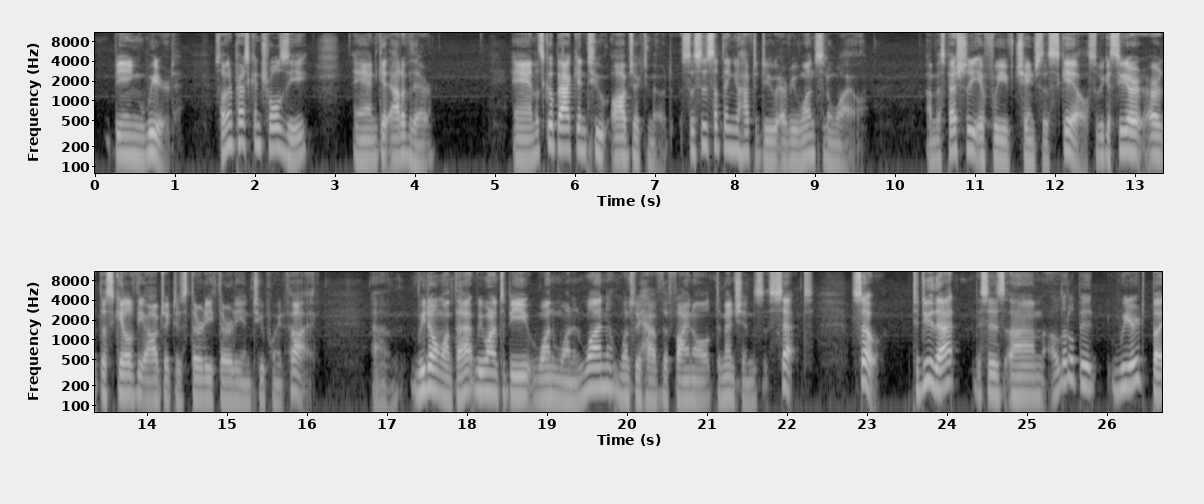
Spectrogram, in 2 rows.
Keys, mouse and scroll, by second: 2.0 super+z, 2.7 super+z, 3.8 click, 6.4 click, 7.5 middle click, 8.8-9.4 shift+middle drag, 9.7-10.5 middle drag, 16.2 middle click, 16.8 shift+middle click, 17.3 middle click, 17.9-18.3 shift+middle drag, 21.2 middle click, 21.8 shift+middle click.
